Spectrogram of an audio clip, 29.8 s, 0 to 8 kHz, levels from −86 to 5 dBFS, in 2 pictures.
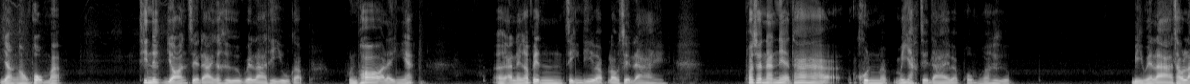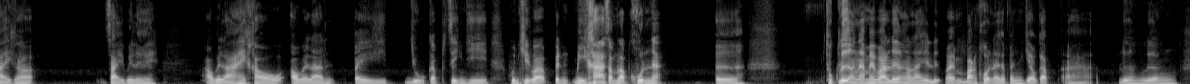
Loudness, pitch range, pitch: -21 LUFS, 110-135 Hz, 120 Hz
